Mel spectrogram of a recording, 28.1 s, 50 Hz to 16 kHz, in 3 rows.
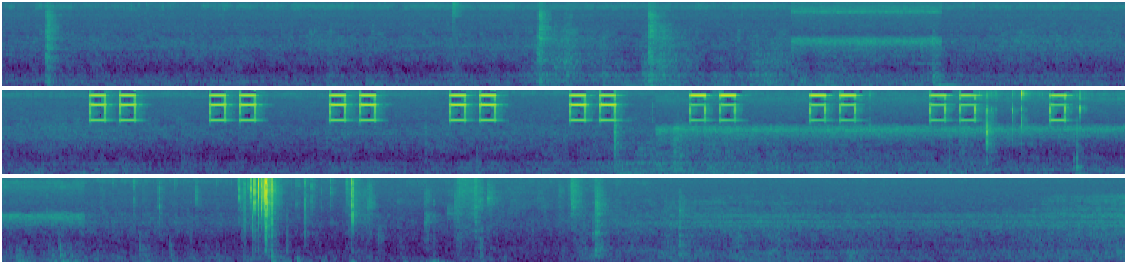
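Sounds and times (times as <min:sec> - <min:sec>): digital watch alarm beeping: 0:10.1 - 0:14.5, 0:15.1 - 0:18.3.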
